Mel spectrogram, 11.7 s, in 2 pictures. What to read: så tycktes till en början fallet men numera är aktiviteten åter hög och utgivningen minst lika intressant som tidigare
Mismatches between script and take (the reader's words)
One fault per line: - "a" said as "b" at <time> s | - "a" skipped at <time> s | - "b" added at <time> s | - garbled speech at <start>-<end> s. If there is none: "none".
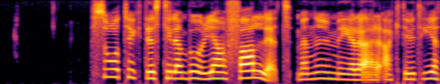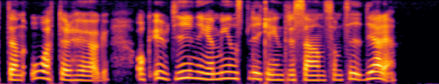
none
